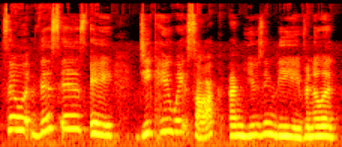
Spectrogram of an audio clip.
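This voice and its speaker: A woman hosting a podcast in casual chat, relaxed and talkative with lots of fillers. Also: sits high, a little slow. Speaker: podcast host.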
